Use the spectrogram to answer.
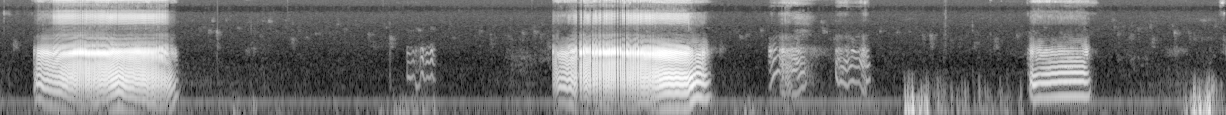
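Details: Snoring still present three years later: two long, loud, buzzing snores with softer snuffles between them, then a shorter snore.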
